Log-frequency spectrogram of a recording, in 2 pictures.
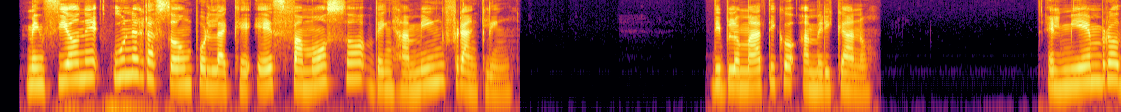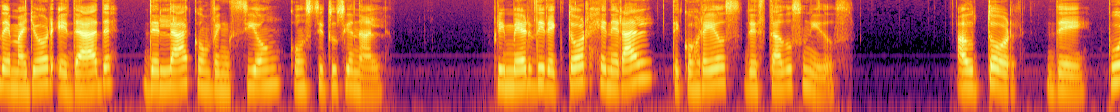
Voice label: Spanish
